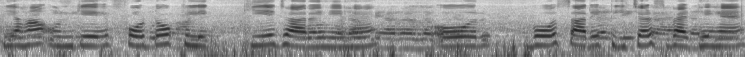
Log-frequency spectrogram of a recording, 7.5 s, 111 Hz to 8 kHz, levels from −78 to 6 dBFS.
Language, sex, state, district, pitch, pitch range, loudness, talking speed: Hindi, female, Haryana, Jhajjar, 260 Hz, 250-275 Hz, -16 LUFS, 110 wpm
